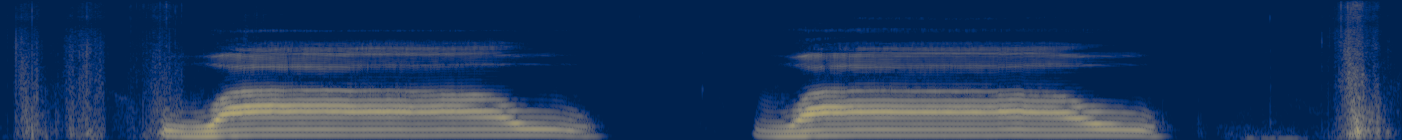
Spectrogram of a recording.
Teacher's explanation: প্রথমে কলির মত ঠোঁটগুলা গোল হবে এরপরে গোলাপ ফুলের মত ছড়াবে তারপরে আবার ওই কলির মত গোছাইয়ে আসবে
